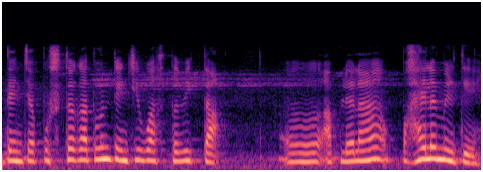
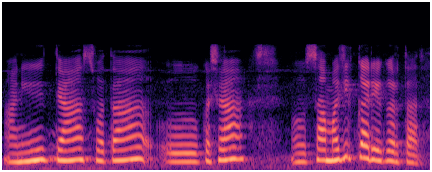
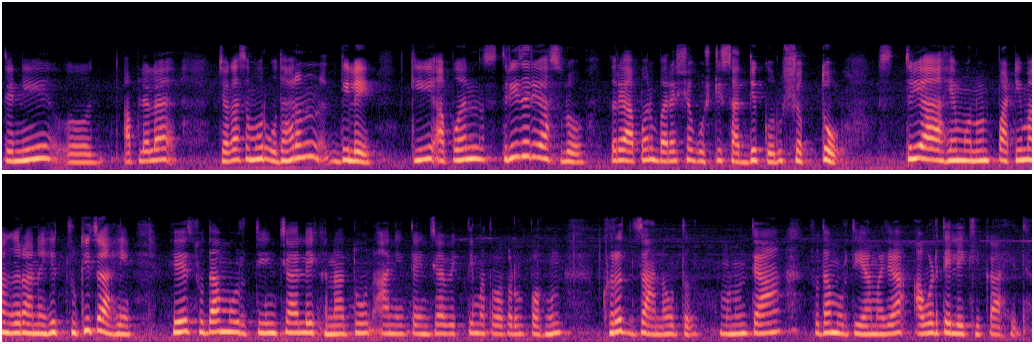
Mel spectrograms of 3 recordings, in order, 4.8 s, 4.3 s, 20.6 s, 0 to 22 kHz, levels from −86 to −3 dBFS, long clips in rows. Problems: none marked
